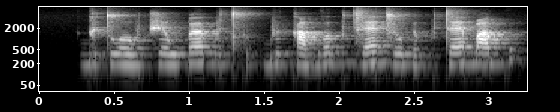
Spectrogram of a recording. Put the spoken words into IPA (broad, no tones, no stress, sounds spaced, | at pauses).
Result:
ɡ ʉ t w o w t͡ʃ ø w ɓ œ b ɵ t k ɵ kʷ b ʉ k ɑ ɡʷ œ kʷ d͡z ɛ d͡z u ʔ ʉ kʷ t ɛ ɓ ɑ kʷ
